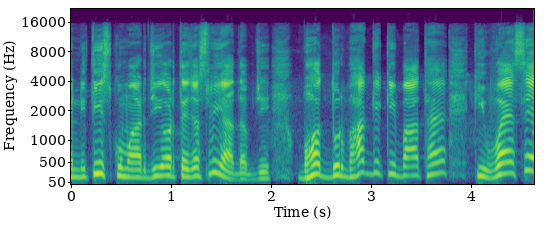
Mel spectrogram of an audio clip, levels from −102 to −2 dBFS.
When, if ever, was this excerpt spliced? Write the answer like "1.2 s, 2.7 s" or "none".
none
